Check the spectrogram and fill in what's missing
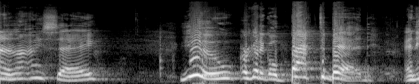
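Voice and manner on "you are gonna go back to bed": loud, firm command; firm loud order. Retold or imitated. Daughter ordering her dad back to bed, loud and firm. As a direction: tell him firmly, raised voice.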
